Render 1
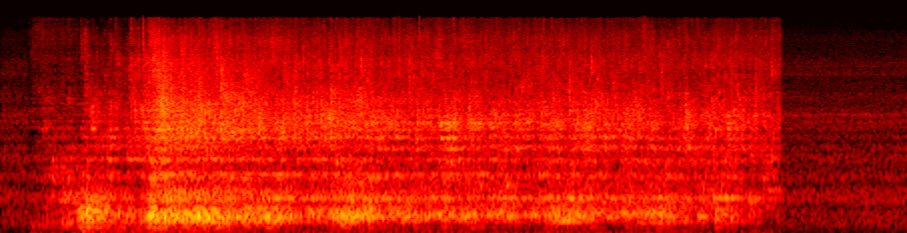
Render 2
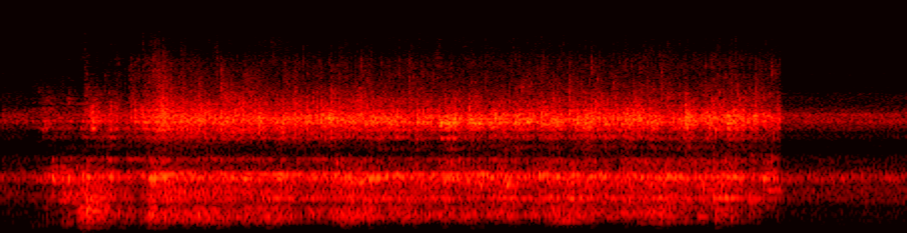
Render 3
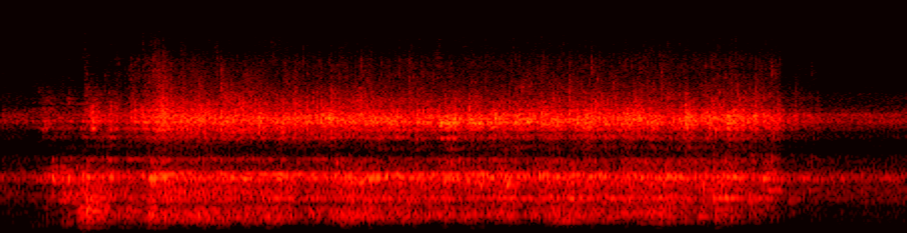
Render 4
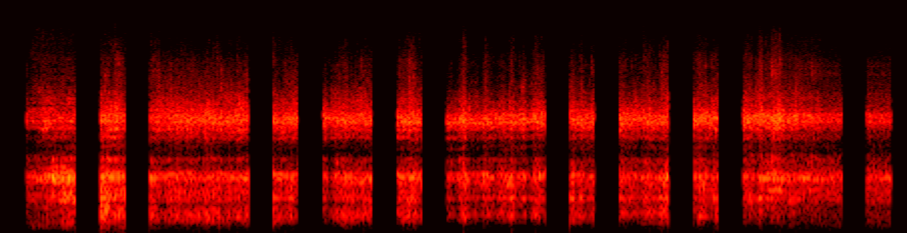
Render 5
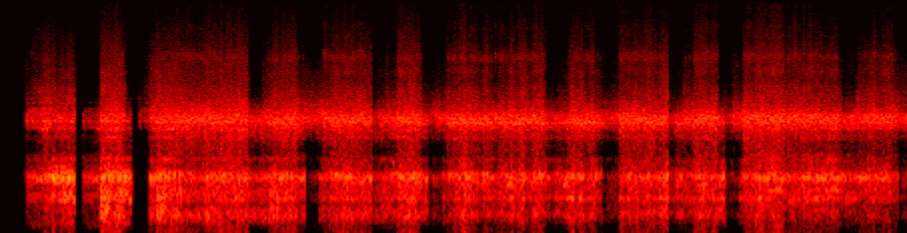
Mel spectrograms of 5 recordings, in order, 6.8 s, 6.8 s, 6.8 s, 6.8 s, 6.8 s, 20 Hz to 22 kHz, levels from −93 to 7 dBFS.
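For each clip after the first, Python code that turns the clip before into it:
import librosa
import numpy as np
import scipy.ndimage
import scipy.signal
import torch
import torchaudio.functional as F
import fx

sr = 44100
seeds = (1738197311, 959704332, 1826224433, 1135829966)

y1 = fx.rider(x, sr, range_db=4, speed_s=0.5)
y1 = fx.double_bandpass(y1, sr, hz=1600.0, octaves=1.5)
y2 = y1 + 10.0 ** (-12.0 / 20.0) * np.pad(y1, (int(298 * sr / 1000.0), 0))[:len(y1)]
y2 = F.gain(torch.from_numpy(y2), -1.0).numpy()
y3 = fx.over_compress(y2, sr, threshold_db=-49.0, ratio=-1.0)
y3 = fx.step_gate(y3, sr, bpm=81, pattern='.xx.x.xxxx.x', floor_db=-60.0, edge_ms=4.5)
y3 = F.gain(torch.from_numpy(y3), 9.0).numpy()
y4 = fx.echo_alternate(y3, sr, ms=423, hz=2400.0, feedback_pct=65, wet_db=-2.5)
y4 = fx.slew_limit(y4, sr, full_power_hz=26.0)
y4 = F.gain(torch.from_numpy(y4), 1.0).numpy()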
